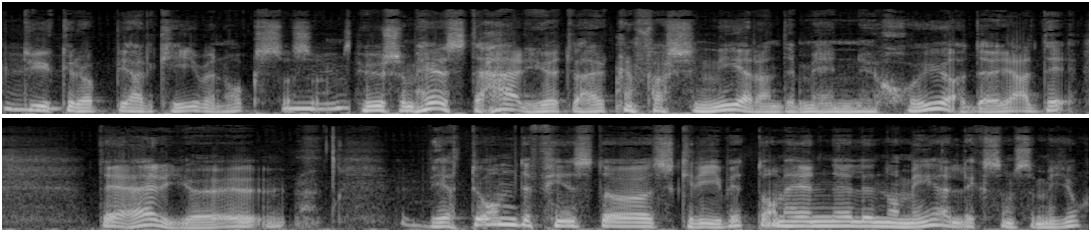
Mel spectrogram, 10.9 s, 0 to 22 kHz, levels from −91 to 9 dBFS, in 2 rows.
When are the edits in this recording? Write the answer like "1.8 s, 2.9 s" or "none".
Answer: 1.7 s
